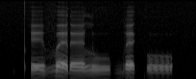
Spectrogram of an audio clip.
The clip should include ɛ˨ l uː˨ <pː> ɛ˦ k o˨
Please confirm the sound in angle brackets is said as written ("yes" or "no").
no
